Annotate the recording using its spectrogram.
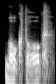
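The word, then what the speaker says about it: Mörk Borg: I'm also a massive fan of Morkborg, which is the anglicised way of pronouncing it. I think it's meant to be something like Mjörkbjörg.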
